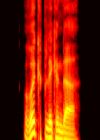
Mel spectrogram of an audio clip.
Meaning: inflection of rückblickend: 1. strong/mixed nominative masculine singular 2. strong genitive/dative feminine singular 3. strong genitive plural
- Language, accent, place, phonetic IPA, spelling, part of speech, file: German, Germany, Berlin, [ˈʁʏkˌblɪkn̩dɐ], rückblickender, adjective, De-rückblickender.ogg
